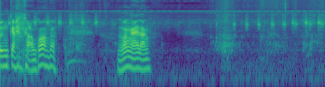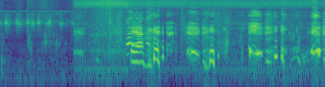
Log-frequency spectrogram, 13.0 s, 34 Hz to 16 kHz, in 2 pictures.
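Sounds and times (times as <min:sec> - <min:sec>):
frogs calling: 0:00.0 - 0:13.0
hissing noise: 0:08.0 - 0:13.0.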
